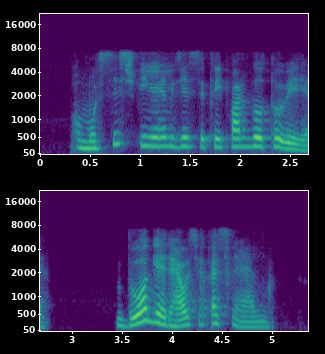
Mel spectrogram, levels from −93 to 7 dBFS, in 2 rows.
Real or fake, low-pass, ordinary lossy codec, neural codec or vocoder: fake; 7.2 kHz; Opus, 24 kbps; codec, 16 kHz in and 24 kHz out, 0.8 kbps, FocalCodec, streaming, 65536 codes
